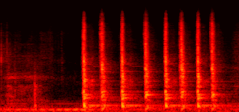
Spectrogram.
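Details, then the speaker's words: Long-idle Dodge truck, after hammer taps on the starter, engine confirmed to turn: a few faint clicks, then sharp metallic raps about three a second, never turning over. Starter motor failure. "Yeah, we got starter motor problems here, fellas."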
